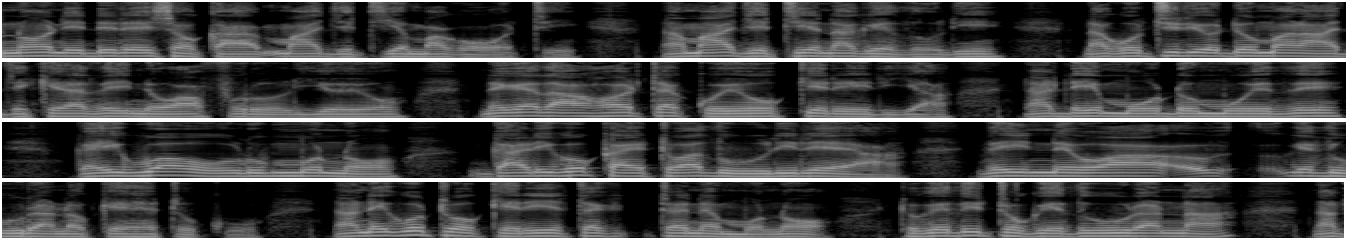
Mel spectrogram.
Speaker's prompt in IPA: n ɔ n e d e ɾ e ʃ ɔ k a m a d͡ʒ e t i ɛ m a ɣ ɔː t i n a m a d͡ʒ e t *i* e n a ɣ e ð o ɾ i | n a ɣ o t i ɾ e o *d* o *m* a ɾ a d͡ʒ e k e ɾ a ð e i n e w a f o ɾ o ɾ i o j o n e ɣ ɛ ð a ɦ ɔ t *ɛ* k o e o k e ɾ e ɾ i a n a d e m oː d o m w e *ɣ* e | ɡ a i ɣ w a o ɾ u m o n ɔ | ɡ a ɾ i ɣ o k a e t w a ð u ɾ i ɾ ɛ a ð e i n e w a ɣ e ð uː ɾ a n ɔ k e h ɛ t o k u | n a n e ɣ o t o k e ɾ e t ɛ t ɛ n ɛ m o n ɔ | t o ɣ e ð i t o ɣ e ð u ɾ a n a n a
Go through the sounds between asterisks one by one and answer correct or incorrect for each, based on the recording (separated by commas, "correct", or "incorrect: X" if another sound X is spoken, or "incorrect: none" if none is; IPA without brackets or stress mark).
correct, correct, correct, correct, incorrect: ð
